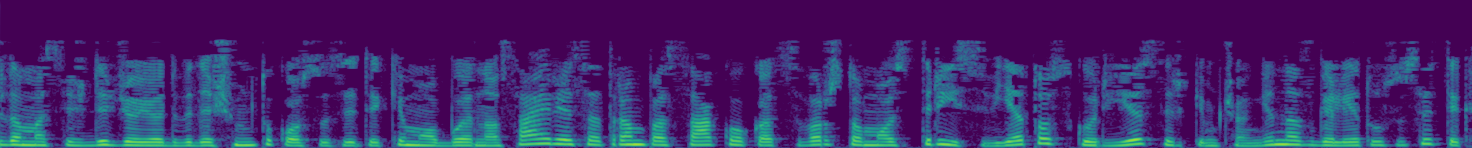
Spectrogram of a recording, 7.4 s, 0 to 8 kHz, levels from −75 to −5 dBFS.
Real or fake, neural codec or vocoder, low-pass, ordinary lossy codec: real; none; 7.2 kHz; MP3, 24 kbps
